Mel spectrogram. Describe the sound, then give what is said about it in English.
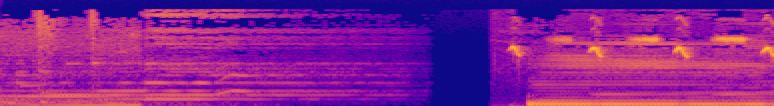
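Birds chirp in springtime in Calgary, quick, repeated bright tweets over a steady low hum, following a sustained tonal passage and a brief moment of silence; no one speaks. “Springtime in Calgary is when we start to see birds, flowers, and potholes.”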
